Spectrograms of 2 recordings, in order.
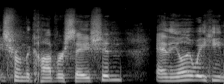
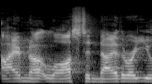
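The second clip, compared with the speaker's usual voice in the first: deadpan, flat robot voice, lower pitch; 4 semitones lower than usual. Describing how a man talks, quoting him in a deadpan robot voice. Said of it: "he speaks in this deadpan robot voice".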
